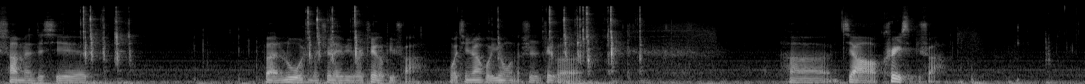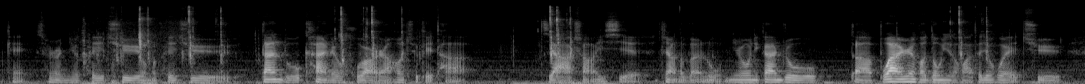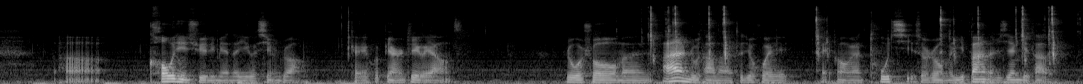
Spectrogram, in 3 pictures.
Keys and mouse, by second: 0.3 click, 1.0 ctrl+z, 1.2 f, 2.5 click, 3.2 ctrl+z, 3.7-5.7 ctrl+drag, 5.7 ctrl+z, 6.0-9.2 ctrl+shift+middle drag, 10.3-12.4 middle drag, 12.4 /, 12.9-15.9 ctrl+middle drag, 15.9 click, 16.6 ctrl+z, 16.8-19.8 drag, 20.9 click, 21.5 middle click, 22.0 click, 22.5 middle click, 23.1-24.4 drag, 24.4-26.8 middle drag, 26.8 click, 27.3-29.4 middle drag, 29.4 ctrl+click, 29.9 ctrl+z, 30.4 ctrl+click, 31.1 ctrl+z, 31.6-32.5 middle drag.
